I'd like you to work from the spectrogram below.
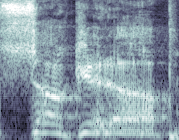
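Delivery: half-laughing command to toughen up; a laughing mock order to stop crying; mock stern hiss. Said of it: "this is exactly what I said".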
